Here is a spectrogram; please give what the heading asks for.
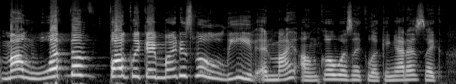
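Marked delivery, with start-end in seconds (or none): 0.0-2.6 much higher and louder, slow indignant shout; mock outraged yell. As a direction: shriek it at mom in stoned outrage. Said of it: "I was like".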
